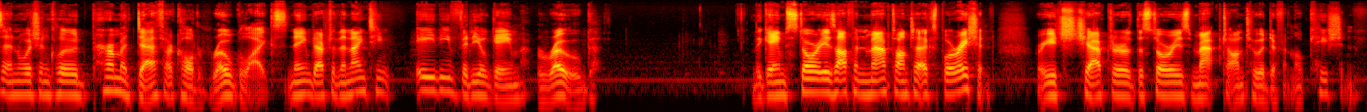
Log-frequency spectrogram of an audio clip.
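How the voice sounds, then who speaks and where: A podcast host reads written material aloud in a mid-range voice. The pitch moves around a lot from phrase to phrase. The delivery is formal, like an article, with occasional stumbles over words. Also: a bit bright. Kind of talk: reading an article aloud with brief asides.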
